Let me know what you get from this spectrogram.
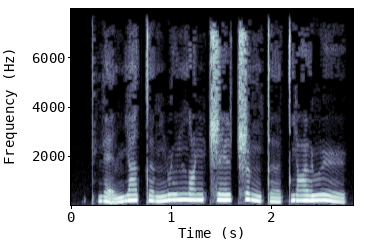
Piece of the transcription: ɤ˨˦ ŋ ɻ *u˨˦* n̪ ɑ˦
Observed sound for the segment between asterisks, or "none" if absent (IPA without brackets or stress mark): u˦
